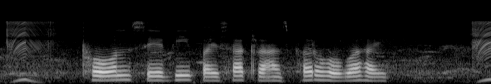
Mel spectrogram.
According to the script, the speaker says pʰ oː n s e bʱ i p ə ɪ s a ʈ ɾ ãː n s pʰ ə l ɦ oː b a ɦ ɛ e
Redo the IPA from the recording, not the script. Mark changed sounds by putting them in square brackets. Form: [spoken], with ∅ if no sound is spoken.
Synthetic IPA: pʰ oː n s e bʱ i p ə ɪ s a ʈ ɾ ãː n s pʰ ə [ɾ] ɦ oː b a ɦ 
